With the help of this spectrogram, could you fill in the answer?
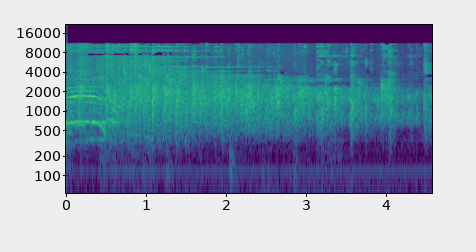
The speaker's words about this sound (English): Oh, yeah, you can give God a hand clap.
